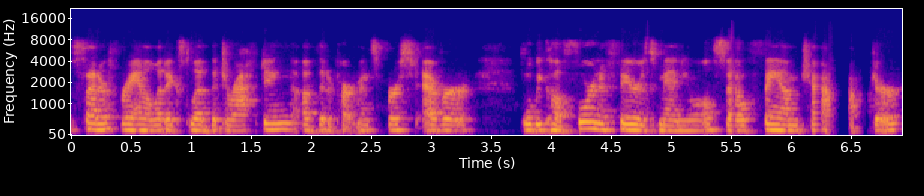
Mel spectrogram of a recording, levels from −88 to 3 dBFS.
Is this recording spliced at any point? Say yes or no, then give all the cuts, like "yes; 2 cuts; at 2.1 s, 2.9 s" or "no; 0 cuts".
yes; 1 cut; at 3.7 s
